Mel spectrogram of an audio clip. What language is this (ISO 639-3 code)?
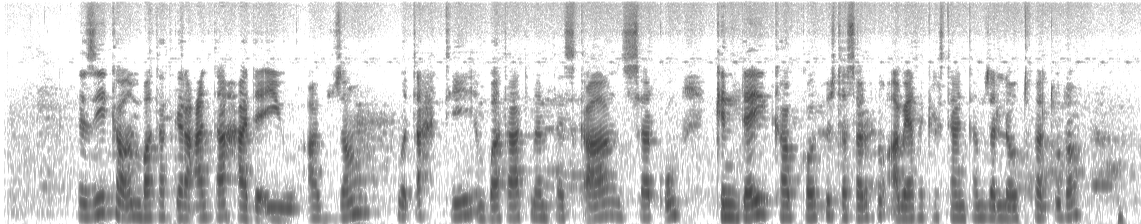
tir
